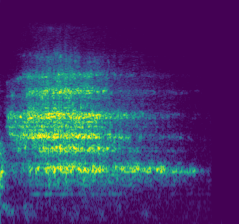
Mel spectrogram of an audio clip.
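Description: A woman's long, audible exhale, a breathy rush that fades out over about two seconds.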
